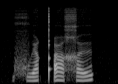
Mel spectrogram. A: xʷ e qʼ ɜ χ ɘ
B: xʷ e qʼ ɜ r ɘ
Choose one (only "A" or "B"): A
